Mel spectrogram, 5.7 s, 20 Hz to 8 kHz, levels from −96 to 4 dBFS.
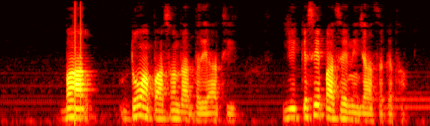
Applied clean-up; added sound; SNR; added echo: none; none; none; none.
